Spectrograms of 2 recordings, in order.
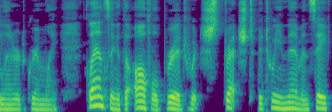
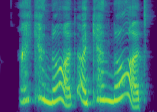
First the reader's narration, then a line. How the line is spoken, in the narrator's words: gasped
